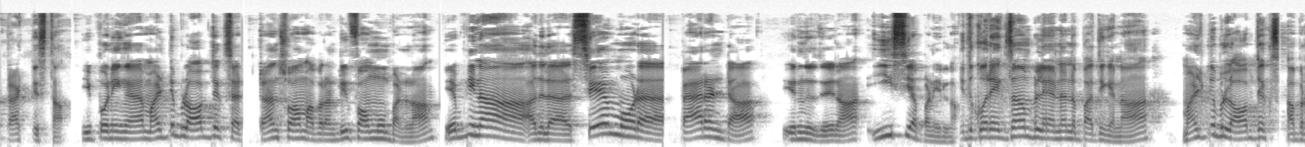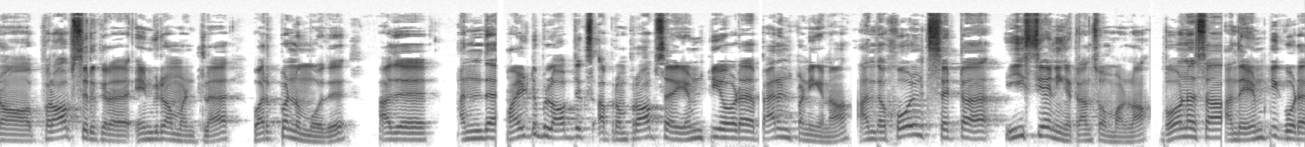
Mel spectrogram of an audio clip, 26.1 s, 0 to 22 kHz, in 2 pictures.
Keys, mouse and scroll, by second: 1.5 g, 2.7 click, 3.2 g, 4.1 shift+click, 4.8 ctrl+p, 5.8 click, 6.2 r, 8.7 click, 8.9 r, 9.4 r, 10.2 s, 13.2 g, 13.7 r, 14.5 r, 15.5 middle click, 16.0 shift+middle click, 16.2 middle click, 16.7 s, 20.1 middle click, 20.4 r, 23.6 middle click, 23.9 g, 25.8 middle click.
